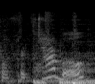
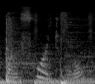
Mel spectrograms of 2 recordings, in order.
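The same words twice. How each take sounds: First: The stress is on the third syllable. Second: The stress is on the second syllable. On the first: "not on the third" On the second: "not on the second"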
